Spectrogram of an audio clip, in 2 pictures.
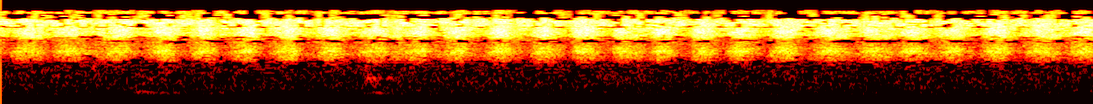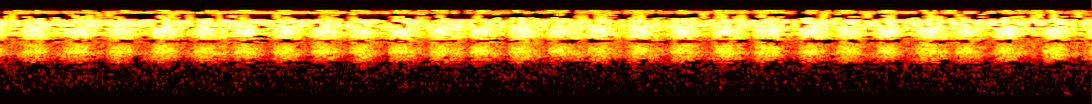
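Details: Dense cricket and insect chorus offered for tinnitus relief and sleep: a steady high-pitched shimmering trill with a soft pulsing beat roughly two to three times a second, continuous throughout, no other sounds.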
